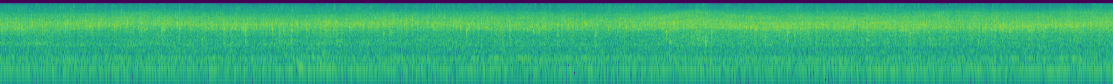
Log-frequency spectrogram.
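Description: Oil sizzling steadily as minced-chicken kababs shallow-fry in a frying pan.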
